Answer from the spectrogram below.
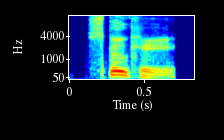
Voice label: "spooky", British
